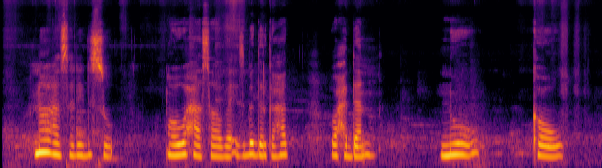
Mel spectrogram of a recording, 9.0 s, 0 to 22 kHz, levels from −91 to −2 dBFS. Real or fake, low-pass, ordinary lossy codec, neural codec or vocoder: real; none; none; none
